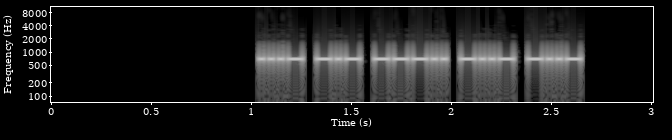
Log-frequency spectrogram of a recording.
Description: Morse code, heard as a keyed tone, about 51 wpm, 700 Hz. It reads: VK8XX
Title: Call Signs - 50wpm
